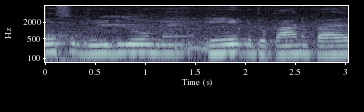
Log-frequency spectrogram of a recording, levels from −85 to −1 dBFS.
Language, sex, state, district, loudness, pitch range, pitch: Hindi, male, Bihar, Saharsa, -28 LUFS, 145-160 Hz, 150 Hz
